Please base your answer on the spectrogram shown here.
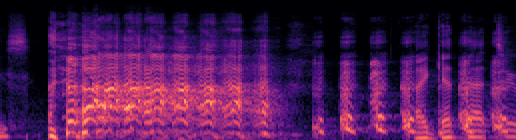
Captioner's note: everyone laughing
